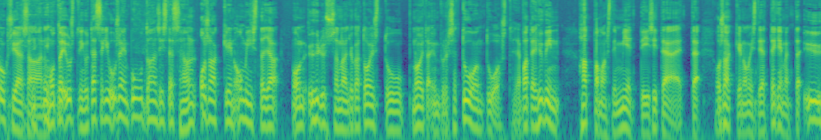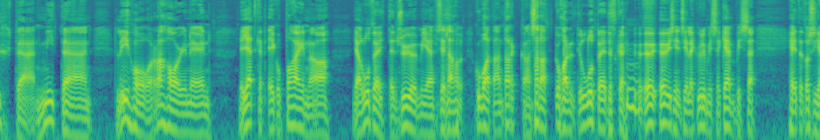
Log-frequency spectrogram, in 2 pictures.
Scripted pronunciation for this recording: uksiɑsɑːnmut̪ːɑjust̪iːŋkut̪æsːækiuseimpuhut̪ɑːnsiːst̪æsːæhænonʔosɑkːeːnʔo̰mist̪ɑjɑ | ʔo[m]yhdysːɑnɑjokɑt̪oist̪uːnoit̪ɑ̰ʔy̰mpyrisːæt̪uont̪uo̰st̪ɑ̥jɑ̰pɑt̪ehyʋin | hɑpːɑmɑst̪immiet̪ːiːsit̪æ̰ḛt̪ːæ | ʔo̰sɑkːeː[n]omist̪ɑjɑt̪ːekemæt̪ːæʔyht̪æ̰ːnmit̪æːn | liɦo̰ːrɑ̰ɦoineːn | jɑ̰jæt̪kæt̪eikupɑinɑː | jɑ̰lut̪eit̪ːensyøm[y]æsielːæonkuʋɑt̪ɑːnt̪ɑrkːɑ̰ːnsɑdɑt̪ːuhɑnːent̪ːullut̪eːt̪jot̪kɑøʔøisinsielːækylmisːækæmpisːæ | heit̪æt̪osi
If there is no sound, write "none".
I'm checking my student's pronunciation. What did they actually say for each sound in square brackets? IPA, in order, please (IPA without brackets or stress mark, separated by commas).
n, n, i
